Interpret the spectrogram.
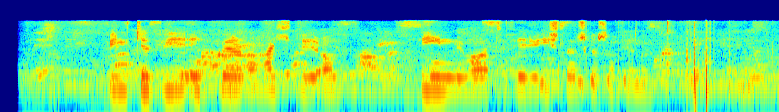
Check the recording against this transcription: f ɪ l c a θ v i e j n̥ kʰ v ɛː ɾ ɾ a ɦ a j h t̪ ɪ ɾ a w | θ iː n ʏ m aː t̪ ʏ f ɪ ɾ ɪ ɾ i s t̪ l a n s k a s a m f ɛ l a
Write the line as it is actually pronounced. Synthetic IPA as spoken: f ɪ l c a θ v i e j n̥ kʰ v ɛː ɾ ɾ a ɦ a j h t̪ ɪ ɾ a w | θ iː n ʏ m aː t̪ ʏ f ɪ ɾ ɪ ɾ i s t̪ l ɛ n s k a s a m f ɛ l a

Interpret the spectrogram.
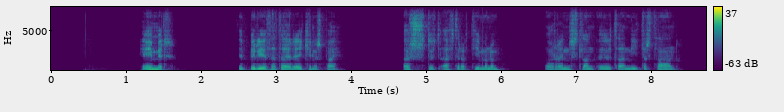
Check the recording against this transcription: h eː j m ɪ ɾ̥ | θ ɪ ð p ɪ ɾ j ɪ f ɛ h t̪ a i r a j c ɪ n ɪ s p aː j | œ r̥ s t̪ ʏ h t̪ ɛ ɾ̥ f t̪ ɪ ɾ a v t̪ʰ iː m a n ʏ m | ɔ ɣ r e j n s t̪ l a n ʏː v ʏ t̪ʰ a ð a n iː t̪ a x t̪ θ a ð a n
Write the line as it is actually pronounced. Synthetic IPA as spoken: h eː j m ɪ ɾ̥ | θ ɪ ð p ɪ ɾ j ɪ θ ɛ h t̪ a i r e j c ɪ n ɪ s p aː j | œ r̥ s t̪ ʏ h t̪ ɛ f t̪ ɪ ɾ a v t̪ʰ iː m a n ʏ m | ɔ ɣ r e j n s t̪ l a n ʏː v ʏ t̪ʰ a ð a n iː t̪ a s t̪ θ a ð a n

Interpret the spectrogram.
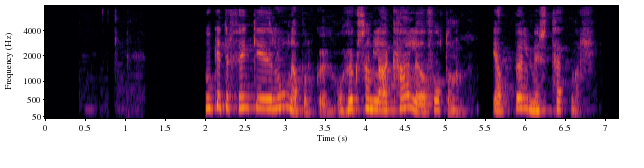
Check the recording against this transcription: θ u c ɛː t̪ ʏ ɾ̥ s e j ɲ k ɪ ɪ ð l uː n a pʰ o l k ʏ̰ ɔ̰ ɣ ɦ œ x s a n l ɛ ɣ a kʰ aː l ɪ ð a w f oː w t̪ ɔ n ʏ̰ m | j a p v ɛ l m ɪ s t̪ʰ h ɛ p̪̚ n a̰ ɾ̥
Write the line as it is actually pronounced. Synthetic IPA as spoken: θ u c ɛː t̪ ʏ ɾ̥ f e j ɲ c ɪ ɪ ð l uː n a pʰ o l k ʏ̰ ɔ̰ ɣ ɦ œ k s a n l ɛ ɣ a kʰ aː l ɪ ð a w f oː w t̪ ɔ n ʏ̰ m | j a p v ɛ l m ɪ s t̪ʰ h ɛ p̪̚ n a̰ ɾ̥

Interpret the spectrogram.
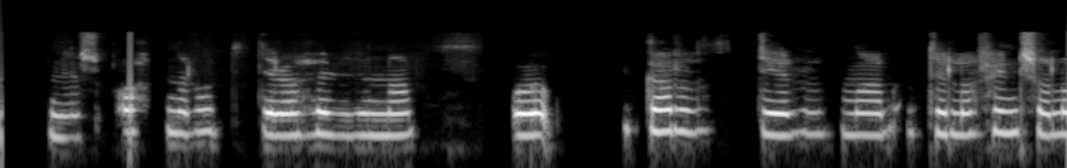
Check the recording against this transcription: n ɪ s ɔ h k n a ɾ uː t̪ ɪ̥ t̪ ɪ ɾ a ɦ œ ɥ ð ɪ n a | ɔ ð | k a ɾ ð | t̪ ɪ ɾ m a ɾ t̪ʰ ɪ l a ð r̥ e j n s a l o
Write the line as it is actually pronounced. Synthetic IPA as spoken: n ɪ s ɔ h p n a ɾ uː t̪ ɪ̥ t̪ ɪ ɾ a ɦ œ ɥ ð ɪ n a | ɔ ɣ | k a ɾ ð | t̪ ɪ ɾ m a ɾ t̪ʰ ɪ l a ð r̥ e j n s a l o

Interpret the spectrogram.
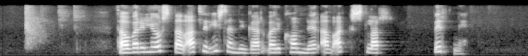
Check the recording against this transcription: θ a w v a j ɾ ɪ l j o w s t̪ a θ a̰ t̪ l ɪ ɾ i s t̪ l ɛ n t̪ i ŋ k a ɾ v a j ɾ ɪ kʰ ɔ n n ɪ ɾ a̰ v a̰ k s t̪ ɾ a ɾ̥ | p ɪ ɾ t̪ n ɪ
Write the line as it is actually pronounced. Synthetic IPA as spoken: θ a w v a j ɾ ɪ l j o w s t̪ a ð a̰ t̪ l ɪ ɾ i s t̪ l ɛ n t̪ i ŋ k a ɾ v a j ɾ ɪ kʰ ɔ m n ɪ ɾ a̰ v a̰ k s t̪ l a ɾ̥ | p ɪ ɾ t̪ n ɪ

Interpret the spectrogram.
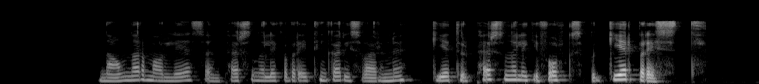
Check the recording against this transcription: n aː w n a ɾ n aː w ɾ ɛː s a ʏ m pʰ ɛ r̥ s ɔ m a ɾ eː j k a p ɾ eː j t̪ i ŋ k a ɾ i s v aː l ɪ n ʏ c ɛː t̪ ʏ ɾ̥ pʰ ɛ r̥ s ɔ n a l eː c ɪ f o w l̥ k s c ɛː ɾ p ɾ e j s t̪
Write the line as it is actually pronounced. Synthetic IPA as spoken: n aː w n a ɾ m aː w l ɛː s a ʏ m pʰ ɛ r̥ s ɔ n a l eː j k a p ɾ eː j t̪ i ŋ k a ɾ i s v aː ɾ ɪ n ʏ c ɛː t̪ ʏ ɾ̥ pʰ ɛ r̥ s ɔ n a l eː c ɪ f o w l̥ k s c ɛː ɾ p ɾ e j s t̪

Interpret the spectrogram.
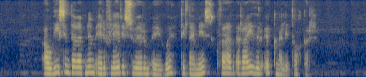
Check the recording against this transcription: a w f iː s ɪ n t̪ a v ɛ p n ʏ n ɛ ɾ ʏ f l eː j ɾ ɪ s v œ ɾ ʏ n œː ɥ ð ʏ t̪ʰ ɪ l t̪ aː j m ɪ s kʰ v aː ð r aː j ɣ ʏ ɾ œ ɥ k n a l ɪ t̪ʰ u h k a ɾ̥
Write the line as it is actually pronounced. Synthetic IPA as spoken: a w v iː s ɪ n t̪ a v ɛ p n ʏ m ɛ ɾ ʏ f l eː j ɾ ɪ s v œː ɾ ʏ m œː ɥ ɣ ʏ t̪ʰ ɪ l t̪ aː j m ɪ s kʰ v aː ð r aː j ð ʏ ɾ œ ɥ k n a l ɪ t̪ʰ ɔ h k a ɾ̥

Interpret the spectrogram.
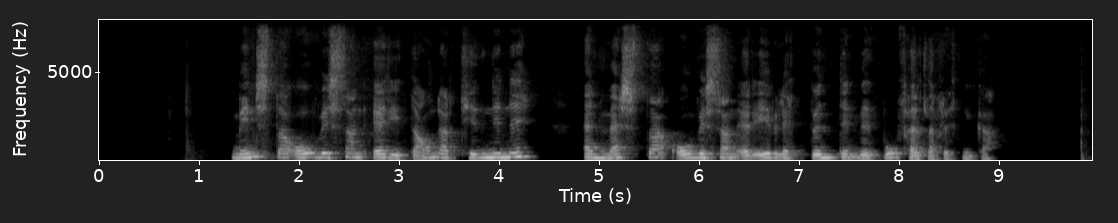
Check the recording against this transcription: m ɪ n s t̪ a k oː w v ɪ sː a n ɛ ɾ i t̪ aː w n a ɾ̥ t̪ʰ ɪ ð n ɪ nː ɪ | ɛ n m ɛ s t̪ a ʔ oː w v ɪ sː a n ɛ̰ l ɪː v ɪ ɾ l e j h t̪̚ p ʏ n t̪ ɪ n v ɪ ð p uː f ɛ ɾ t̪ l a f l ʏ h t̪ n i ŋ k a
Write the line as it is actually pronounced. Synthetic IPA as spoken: m ɪ n s t̪ a ʔ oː w v ɪ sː a n ɛ ɾ i t̪ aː w n a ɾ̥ t̪ʰ ɪ ð n ɪ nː ɪ | ɛ n m ɛ s t̪ a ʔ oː w v ɪ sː a n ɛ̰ ɾ ɪː v ɪ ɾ l e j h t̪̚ p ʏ n t̪ ɪ n v ɪ ð p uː f ɛ ɾ t̪ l a f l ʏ h t̪ n i ŋ k a

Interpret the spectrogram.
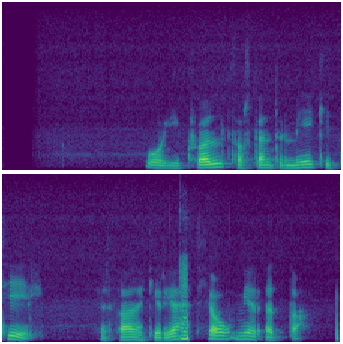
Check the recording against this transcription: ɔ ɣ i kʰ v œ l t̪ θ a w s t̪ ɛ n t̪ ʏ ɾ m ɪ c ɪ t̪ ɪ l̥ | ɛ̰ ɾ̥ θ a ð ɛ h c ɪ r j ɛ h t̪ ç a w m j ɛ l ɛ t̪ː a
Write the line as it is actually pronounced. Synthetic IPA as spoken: ɔ ɣ i kʰ v œ l t̪ θ a w s t̪ ɛ n t̪ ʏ ɾ m ɪː c ɪ t̪ʰ ɪ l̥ | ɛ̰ ɾ̥ θ a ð ɛ h c ɪ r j ɛ h t̪ ç a w m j ɛ ɾ ɛ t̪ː a

